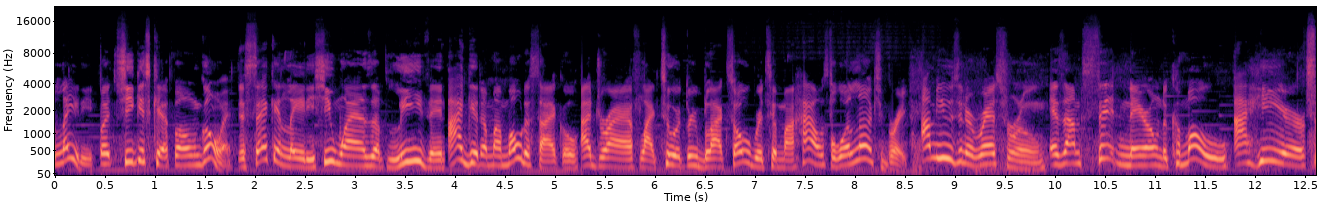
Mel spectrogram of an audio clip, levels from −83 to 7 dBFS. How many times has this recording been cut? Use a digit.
0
